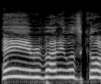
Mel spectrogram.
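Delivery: very high, squeaky, helium-like voice. Radio host imitates how he sounded on his early shows, helium-high early radio voice. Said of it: "I sound like I'm on helium".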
